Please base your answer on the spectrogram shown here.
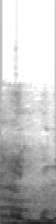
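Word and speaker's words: حرملہ: یقینی طور پہ ہرملہ۔ دیکھیں اصل تلفظ ہرملہ ہے، جسے ہم لوگ اپنی زبان میں ہرملہ کہتے ہیں، صحیح؟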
